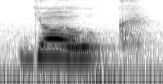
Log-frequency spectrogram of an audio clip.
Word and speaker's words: yolk: because the letter L is quite difficult to pronounce in all of these words, even for a native speaker. Cold, yolk.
